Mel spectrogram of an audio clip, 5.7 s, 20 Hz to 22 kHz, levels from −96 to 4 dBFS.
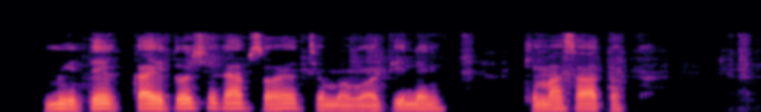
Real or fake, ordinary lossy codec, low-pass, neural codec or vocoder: fake; none; 7.2 kHz; codec, 16 kHz, 16 kbps, FreqCodec, larger model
